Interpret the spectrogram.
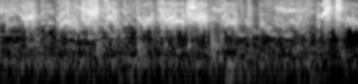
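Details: ['A colony of colourful budgerigars chatters continuously, with quick high tweets and squawky notes overlapping in a busy stream.']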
